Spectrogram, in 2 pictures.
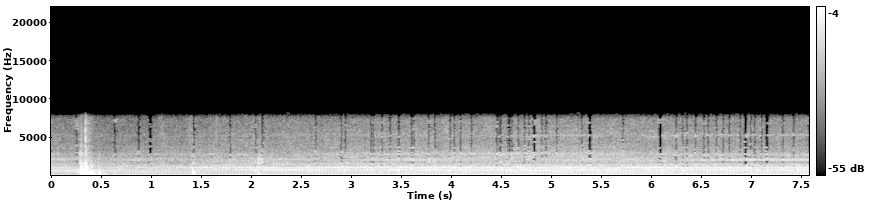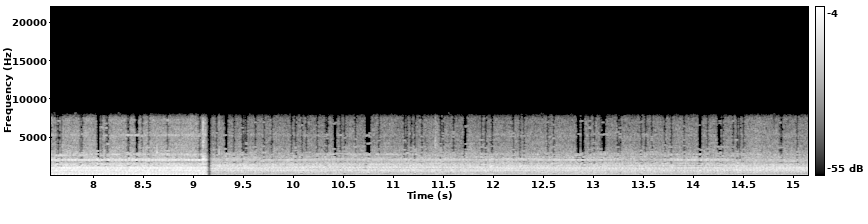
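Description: Steady low mechanical hum inside a diesel railcar, its engine running evenly, with a knock just after the start. About nine seconds in the hum cuts off abruptly, leaving a quieter, steady background hum.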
